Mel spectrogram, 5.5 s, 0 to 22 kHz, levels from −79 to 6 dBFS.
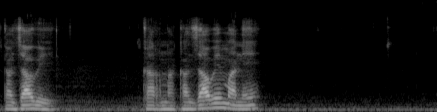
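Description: From start to finish the speech carries a gritty, grainy haze, and the upper treble flickers in and out rather than holding steady, with aliasing riding on the sound. Nothing is present above 19.4 kHz. The damage is plainly audible and points to Bluetooth SBC compression, likely at a low setting around 96 kbps. Too few bits reach the weak top sub-bands, so they drop out intermittently, and the remaining bands are coarsely quantised, producing the grit.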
